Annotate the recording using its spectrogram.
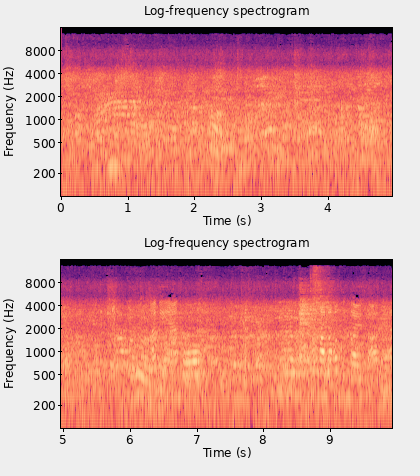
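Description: Metal tongs clink against a pot.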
